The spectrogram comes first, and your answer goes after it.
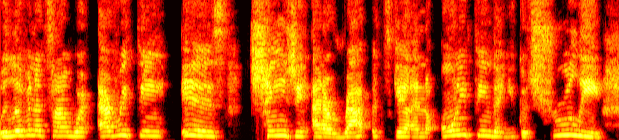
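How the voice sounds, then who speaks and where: Raised and projected, a woman's high voice with an American accent carries a bright, sharp tone, ordinary pitch variation and a moderate pace. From New York, US. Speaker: tech entrepreneur and speaker. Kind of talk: conference keynote talk. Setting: virtual livestreamed summit. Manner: animated, addresses audience directly.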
